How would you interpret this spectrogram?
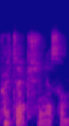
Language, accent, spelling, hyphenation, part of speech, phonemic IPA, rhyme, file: English, US, protectionism, pro‧tec‧tio‧ni‧sm, noun, /pɹəˈtɛk.ʃə.nɪ.zəm/, -ɛkʃənɪzəm, Protectionism US.ogg
- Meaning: 1. A system or policy of protecting the domestic producers of a product from foreign competition by imposing tariffs, quotas, duties or other barriers on importations 2. Linguistic purism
